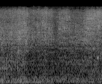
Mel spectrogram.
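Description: Water gushes from a sink tap during washing up, a short, loud and steady rushing stream close by.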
